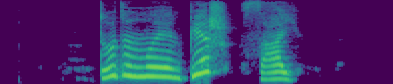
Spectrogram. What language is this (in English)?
Mari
